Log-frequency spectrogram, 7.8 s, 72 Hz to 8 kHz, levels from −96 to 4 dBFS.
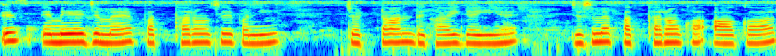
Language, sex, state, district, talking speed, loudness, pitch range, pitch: Hindi, female, Chhattisgarh, Bilaspur, 110 wpm, -16 LUFS, 220-235 Hz, 230 Hz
